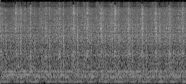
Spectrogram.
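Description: Sewing machine backstitching back over a line of stitches in fabric, a steady fast mechanical whirr with a rapid rhythmic needle chatter running continuously at close range.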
